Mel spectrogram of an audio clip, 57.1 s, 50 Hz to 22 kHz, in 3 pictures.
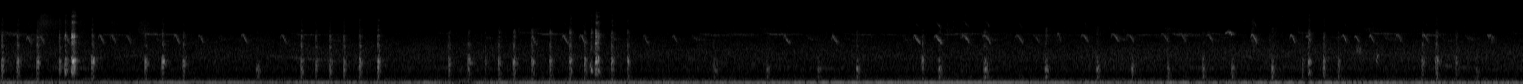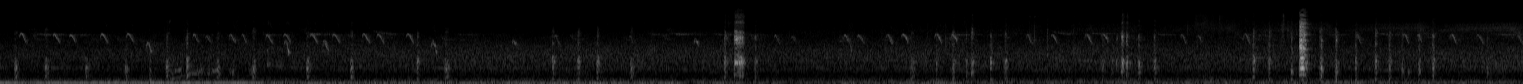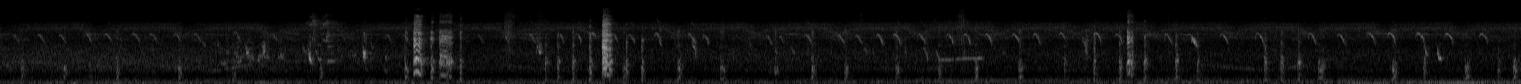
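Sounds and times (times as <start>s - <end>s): chickens clucking and cheeping: 0.0s - 57.0s.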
